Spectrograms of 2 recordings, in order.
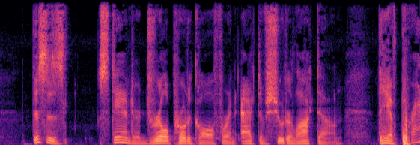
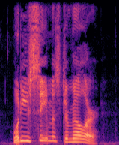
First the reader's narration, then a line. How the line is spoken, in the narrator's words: Sophie shouted from the back of the room, with fear and desperation in her voice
